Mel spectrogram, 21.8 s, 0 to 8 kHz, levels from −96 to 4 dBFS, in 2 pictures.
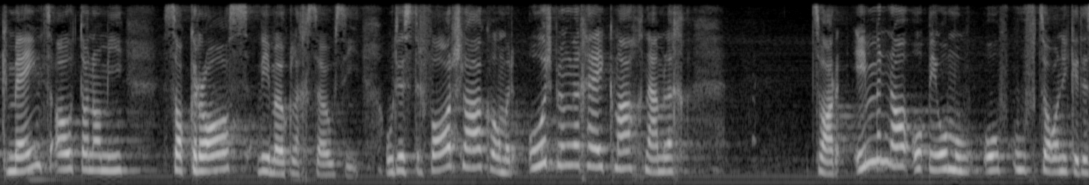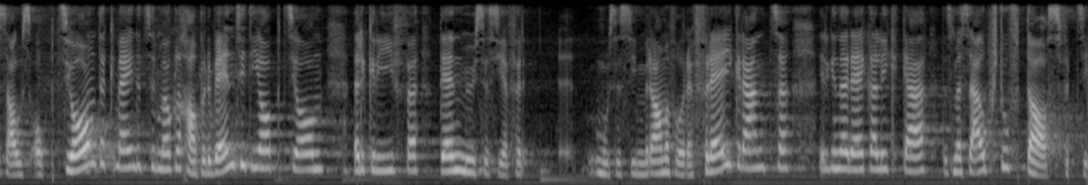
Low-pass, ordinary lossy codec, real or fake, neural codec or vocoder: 7.2 kHz; none; real; none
